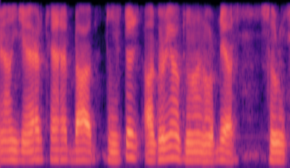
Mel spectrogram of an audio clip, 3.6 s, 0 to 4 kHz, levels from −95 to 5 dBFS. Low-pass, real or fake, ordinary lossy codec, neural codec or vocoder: 3.6 kHz; fake; none; autoencoder, 22.05 kHz, a latent of 192 numbers a frame, VITS, trained on one speaker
